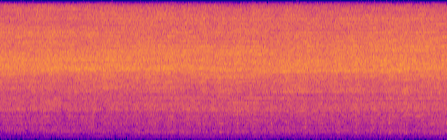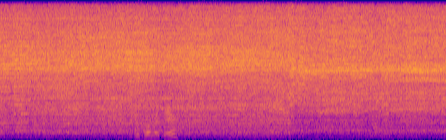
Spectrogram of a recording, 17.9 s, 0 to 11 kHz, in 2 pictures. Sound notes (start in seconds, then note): 13.7 saw whirring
